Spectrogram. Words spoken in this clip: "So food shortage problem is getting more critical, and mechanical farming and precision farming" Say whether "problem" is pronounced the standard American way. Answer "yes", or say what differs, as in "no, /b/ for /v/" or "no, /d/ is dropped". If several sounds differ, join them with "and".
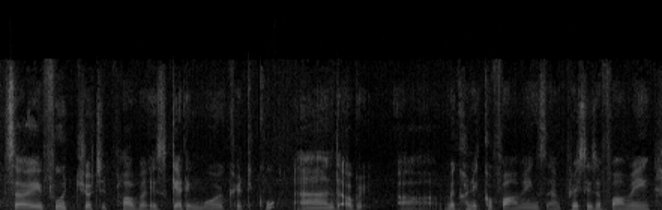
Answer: no, /l/ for /ɹ/ and /l/ is dropped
